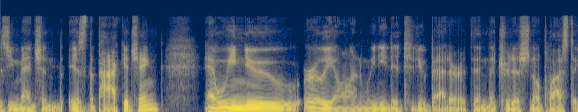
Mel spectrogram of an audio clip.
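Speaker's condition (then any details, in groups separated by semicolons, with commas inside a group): No condition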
